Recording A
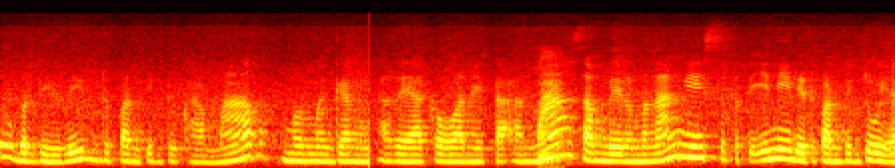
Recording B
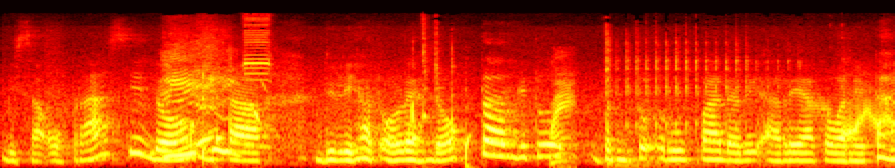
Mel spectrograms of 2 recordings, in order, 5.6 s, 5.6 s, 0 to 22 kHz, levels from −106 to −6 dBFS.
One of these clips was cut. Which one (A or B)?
A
